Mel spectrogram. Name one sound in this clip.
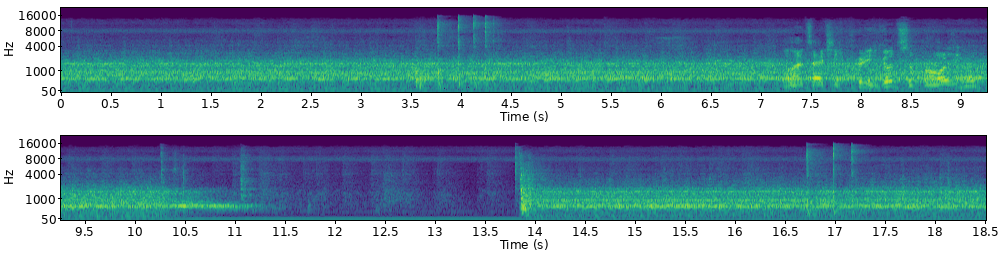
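A lathe motor hums steadily as the chuck spins.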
